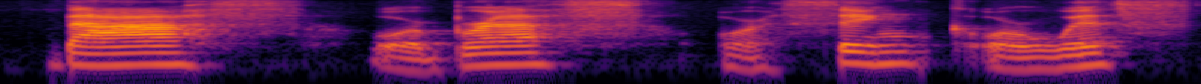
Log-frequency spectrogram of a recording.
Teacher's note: my tongue is between my teeth the air is flowing it's that th sound but there's no vibration in my throat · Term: voiceless th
